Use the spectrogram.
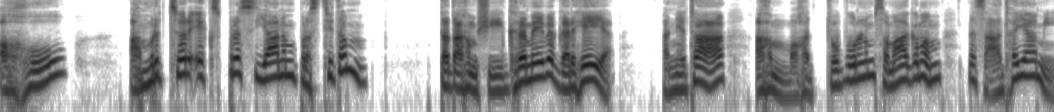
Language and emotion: Sanskrit, surprised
